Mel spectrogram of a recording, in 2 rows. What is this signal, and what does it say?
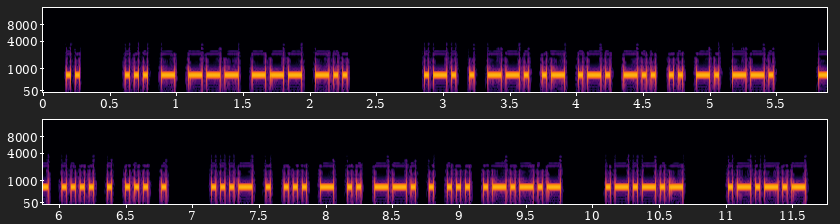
Morse code, heard as a keyed tone, about 34 wpm, 650 Hz. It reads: I STOOD REGARDING THESE VESTIGES. .
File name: Book Two / 09-Chapter 9 - 35 WPM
